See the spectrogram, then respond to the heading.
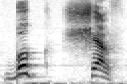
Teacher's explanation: Book should be stressed more.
